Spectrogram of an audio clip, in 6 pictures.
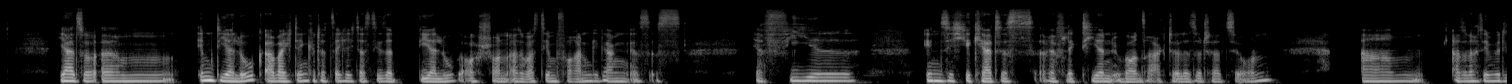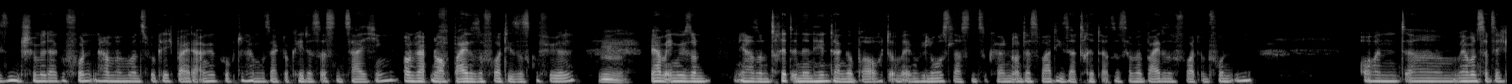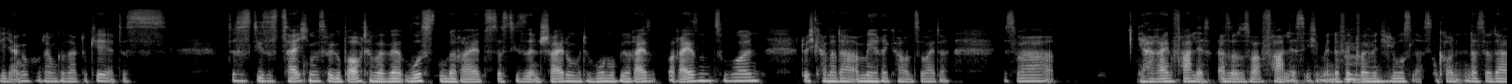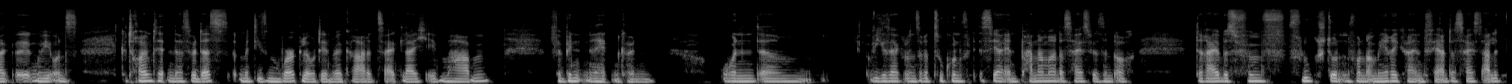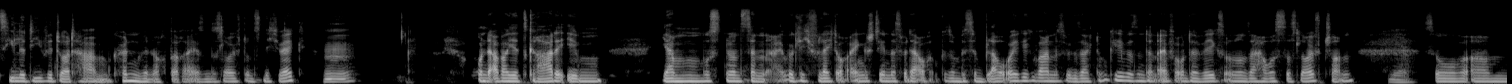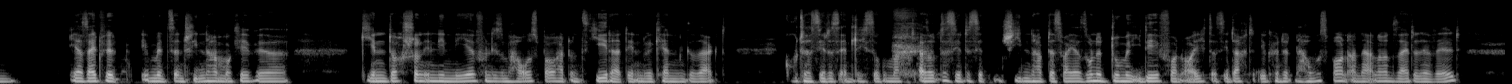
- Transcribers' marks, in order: other background noise; chuckle; background speech; in English: "Workload"; tapping; distorted speech; unintelligible speech
- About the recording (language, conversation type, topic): German, advice, Wie kann ich bei einer großen Entscheidung verschiedene mögliche Lebenswege visualisieren?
